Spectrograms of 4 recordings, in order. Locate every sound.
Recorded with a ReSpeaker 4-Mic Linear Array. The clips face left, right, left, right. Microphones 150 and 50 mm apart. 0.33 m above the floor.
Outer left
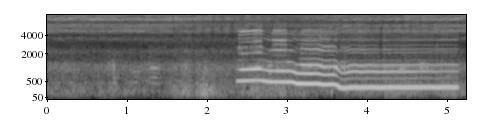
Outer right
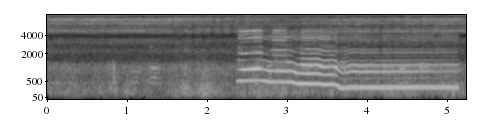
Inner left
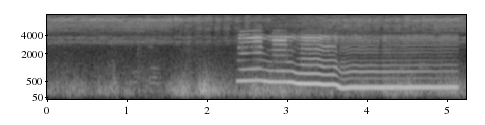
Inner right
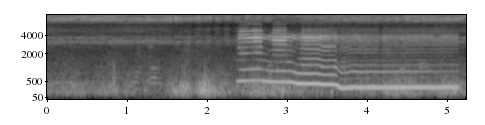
0.0 s an insect: 15° right (ahead or behind)
2.4 s singing: 15° left (ahead or behind)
